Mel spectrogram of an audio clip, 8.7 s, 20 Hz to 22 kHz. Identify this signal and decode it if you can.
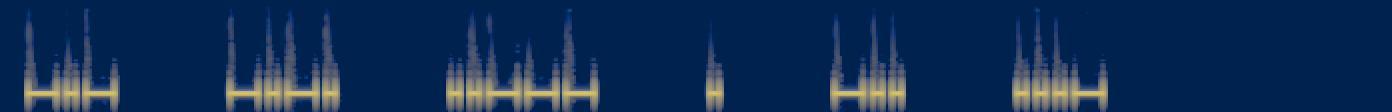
Morse code, heard as a keyed tone, about 20 wpm, spaced as for 9 wpm, 700 Hz. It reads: KC2EDV
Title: USA Call Signs - 6 Characters - 4x Character Spacing - 20wpm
